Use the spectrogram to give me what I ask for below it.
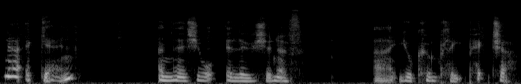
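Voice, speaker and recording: A woman hosting a casual craft tutorial, chatty and meandering, her voice croaky from a chest cold. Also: fairly low pitch, expressive, unhurried, mellow, no room sound. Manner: chatty and meandering, with frequent ums and asides. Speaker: craft channel host.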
